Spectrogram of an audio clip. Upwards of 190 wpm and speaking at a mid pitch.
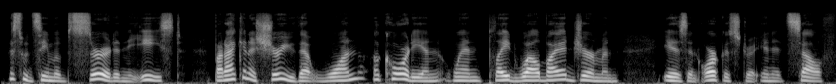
No: average, 185 wpm; medium, 180 Hz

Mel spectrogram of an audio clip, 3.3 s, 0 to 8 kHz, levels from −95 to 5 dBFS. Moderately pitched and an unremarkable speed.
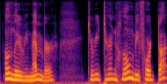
No: medium, 165 Hz; slow, 125 wpm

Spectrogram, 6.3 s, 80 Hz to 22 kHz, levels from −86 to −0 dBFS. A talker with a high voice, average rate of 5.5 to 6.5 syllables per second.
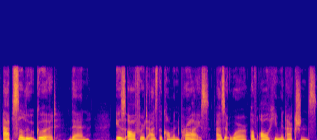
No: high, 210 Hz; 4.9 syllables/s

